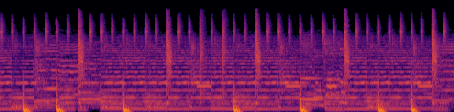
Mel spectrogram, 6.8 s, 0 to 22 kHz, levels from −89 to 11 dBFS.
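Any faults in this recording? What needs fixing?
There are two small skips, at 2.24 s and 6.22 s, from overlap between stream segments. The timestamps on neighbouring segments claim a little shared time, so the player trims that stretch even though nothing was actually doubled. A few milliseconds of real audio disappear and the waveform jumps, which you hear as a tick or tiny skip. The two are about 4 s apart, which fits segments roughly 4 s long.

To prevent it, fix the segmenter so each segment's start timestamp lines up exactly with the previous one's end.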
